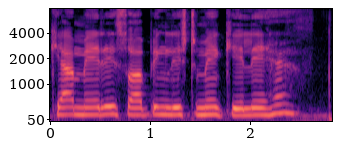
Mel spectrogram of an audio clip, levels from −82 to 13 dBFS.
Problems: constant background noise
